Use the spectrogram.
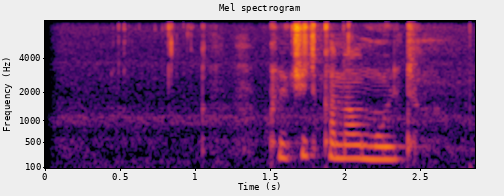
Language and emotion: Russian, neutral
